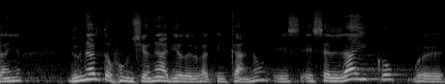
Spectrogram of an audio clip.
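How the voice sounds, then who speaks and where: With lively intonation, a man speaks at a fairly slow pace in a fairly high, somewhat breathy voice that has a dark, mellow tone. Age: 80s+. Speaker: former ambassador. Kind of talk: TV interview. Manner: halting.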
